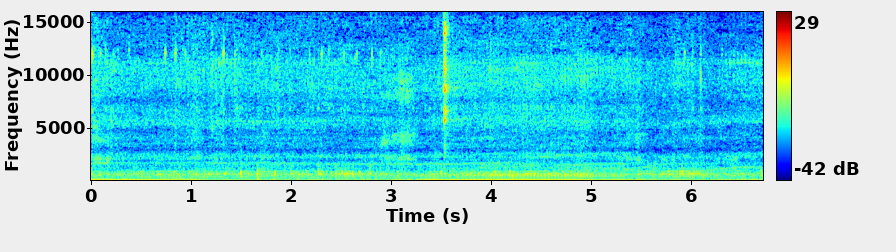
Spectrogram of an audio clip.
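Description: Yamaha XSR 700 motorcycle riding along a gravel road, its engine droning steadily up close with slight rises in pitch, over constant road and wind noise.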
